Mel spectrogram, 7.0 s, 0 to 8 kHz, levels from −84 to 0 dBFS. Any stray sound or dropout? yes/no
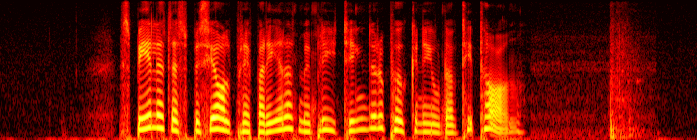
yes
